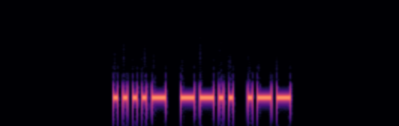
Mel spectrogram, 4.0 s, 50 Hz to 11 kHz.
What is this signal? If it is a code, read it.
Morse code, heard as a keyed tone, about 25 wpm, 700 Hz. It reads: 4ZW
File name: Three Letter-Number Combinations - 25wpm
